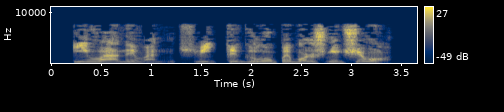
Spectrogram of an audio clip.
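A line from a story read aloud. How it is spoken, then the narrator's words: Loud. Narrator (Russian): громко сказал Григорий Григорьевич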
